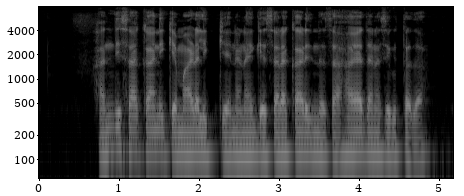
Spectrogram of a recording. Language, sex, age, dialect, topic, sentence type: Kannada, male, 18-24, Coastal/Dakshin, agriculture, question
